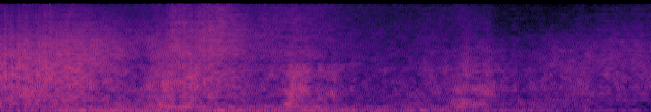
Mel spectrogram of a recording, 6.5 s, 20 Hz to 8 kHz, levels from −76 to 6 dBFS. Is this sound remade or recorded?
remade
